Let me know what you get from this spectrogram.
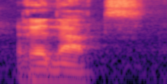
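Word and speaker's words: Reinartz: Arnaud, drop the correct pronunciation. Renat.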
